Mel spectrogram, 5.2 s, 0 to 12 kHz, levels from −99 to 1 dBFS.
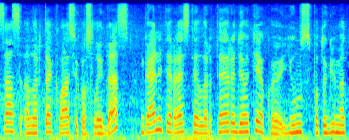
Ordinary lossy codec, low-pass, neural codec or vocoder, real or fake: AAC, 48 kbps; 10.8 kHz; none; real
